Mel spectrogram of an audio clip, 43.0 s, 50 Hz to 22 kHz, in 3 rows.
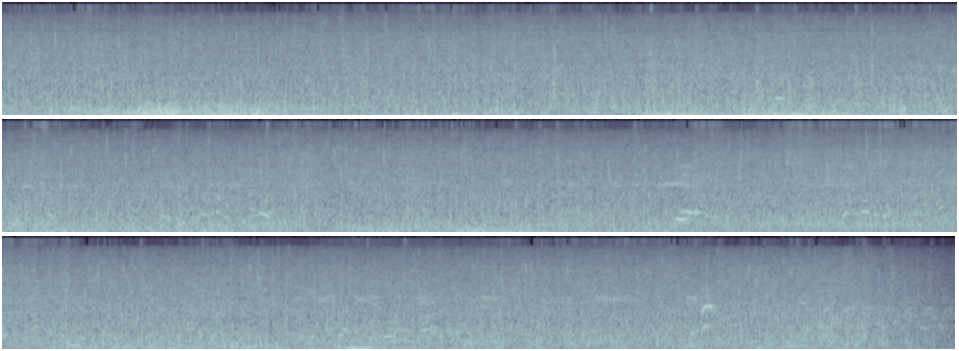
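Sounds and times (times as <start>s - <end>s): heavy rain splashing: 0.0s - 42.9s.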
